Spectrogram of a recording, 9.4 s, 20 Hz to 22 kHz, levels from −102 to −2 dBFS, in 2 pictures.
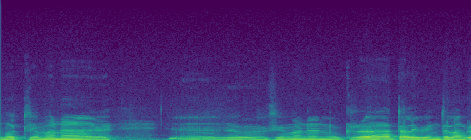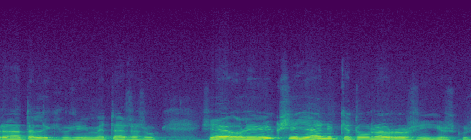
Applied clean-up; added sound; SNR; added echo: none; none; none; none.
